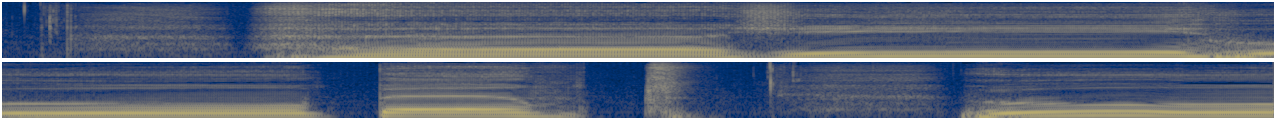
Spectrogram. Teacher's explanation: Huruf ha kelnya huruf berasal dari pangkal tenggorokan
